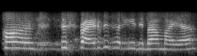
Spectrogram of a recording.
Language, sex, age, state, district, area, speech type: Odia, female, 18-30, Odisha, Balangir, urban, conversation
